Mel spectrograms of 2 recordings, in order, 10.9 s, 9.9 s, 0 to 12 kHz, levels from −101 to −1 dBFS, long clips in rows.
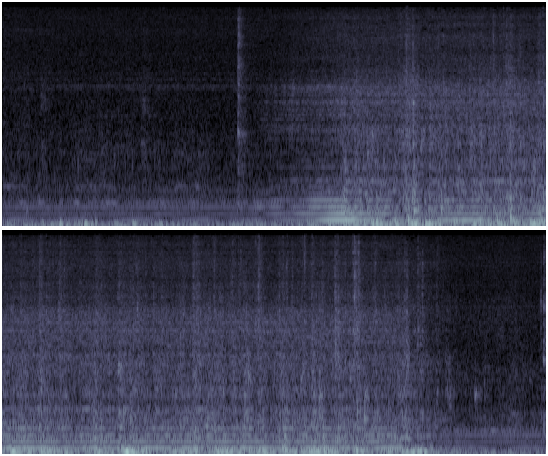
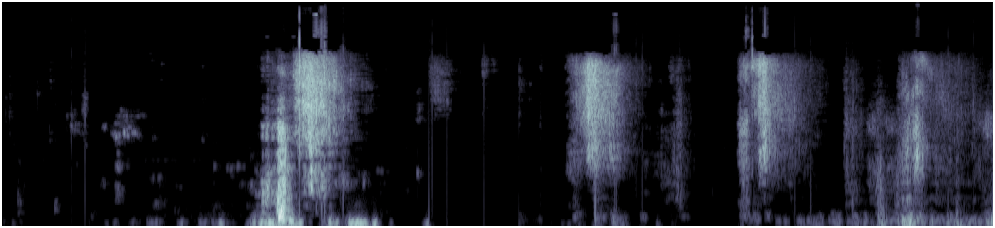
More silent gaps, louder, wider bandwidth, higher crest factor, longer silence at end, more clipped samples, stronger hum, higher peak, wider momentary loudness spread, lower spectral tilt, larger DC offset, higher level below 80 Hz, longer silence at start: second, none vs 7.28-7.32 s; second, -46 LUFS vs -23 LUFS; about the same, 11.5 kHz vs 11.5 kHz; second, 20 dB vs 28 dB; second, 0 s vs 0.65 s; neither; neither; second, -26 dBFS vs -4 dBFS; second, 17 LU vs 25 LU; about the same, -5.5 dB/octave vs -4.5 dB/octave; neither; about the same, -46 dBFS vs -46 dBFS; second, 0 s vs 2.55 s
